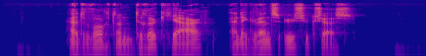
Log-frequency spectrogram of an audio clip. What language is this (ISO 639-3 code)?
nld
